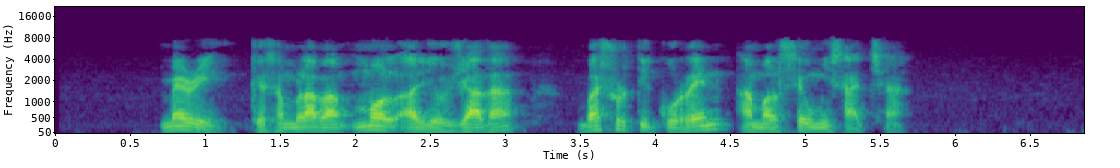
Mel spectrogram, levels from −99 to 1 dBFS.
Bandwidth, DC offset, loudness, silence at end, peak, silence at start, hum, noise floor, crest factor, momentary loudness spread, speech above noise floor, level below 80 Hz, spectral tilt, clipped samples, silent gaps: 7.8 kHz; under 0.1%; -20 LUFS; 1.2 s; -2 dBFS; 0.7 s; none; -74 dBFS; 20 dB; 12 LU; 54 dB; -52 dBFS; -4.5 dB/octave; under 0.1%; none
